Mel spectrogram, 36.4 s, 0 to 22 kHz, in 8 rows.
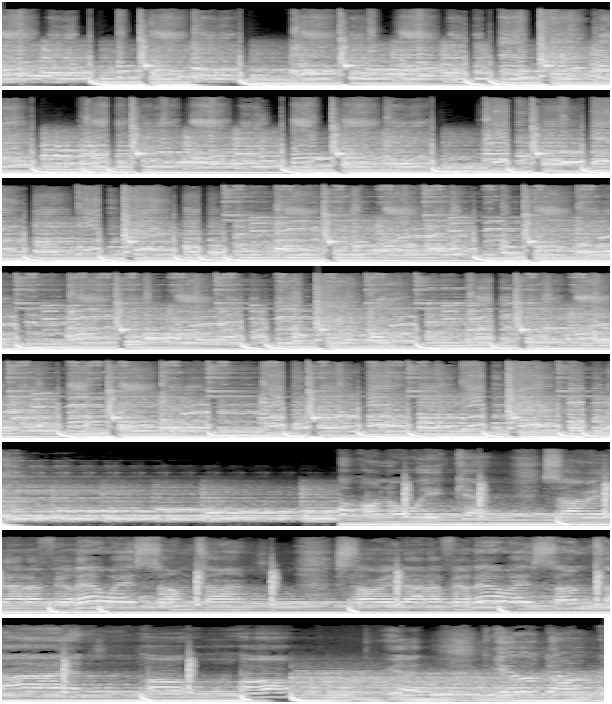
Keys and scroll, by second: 3.7 Return, 4.1 Down, 16.4 Return, 17.0 space, 20.0 space, 23.7 Caps_Lock, 24.2-26.1 typing, 30.8 Return.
